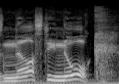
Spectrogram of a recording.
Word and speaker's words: Gnasty Gnork: But no, it was Nasty Nork. Gnasty Gnork, actually, spelled with G's.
